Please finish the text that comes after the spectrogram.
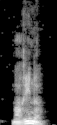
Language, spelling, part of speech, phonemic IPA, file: German, Marine, noun, /maˈʁiːnə/, De-Marine.ogg
- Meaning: navy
